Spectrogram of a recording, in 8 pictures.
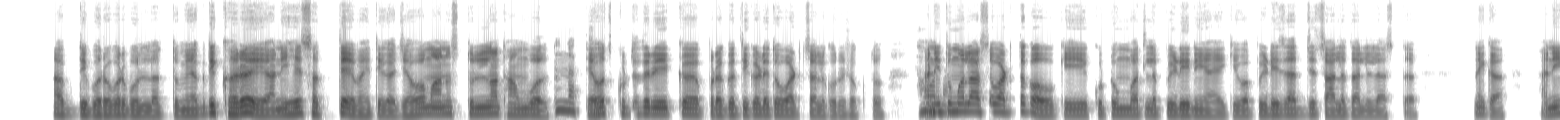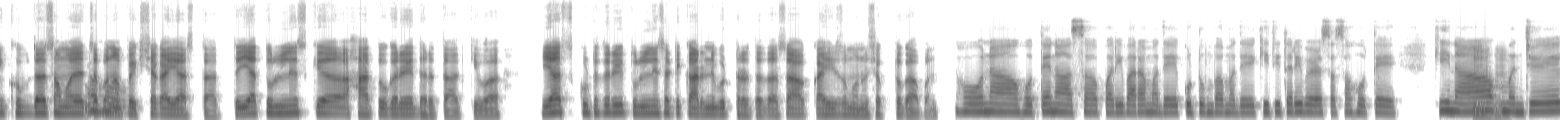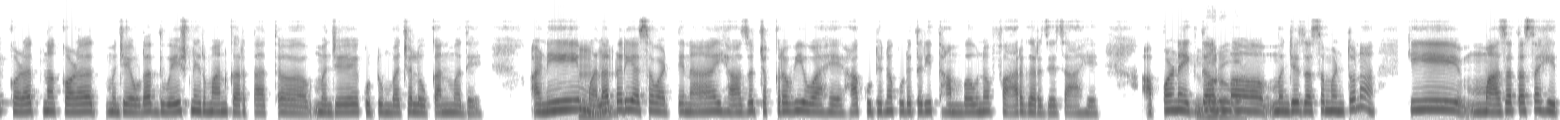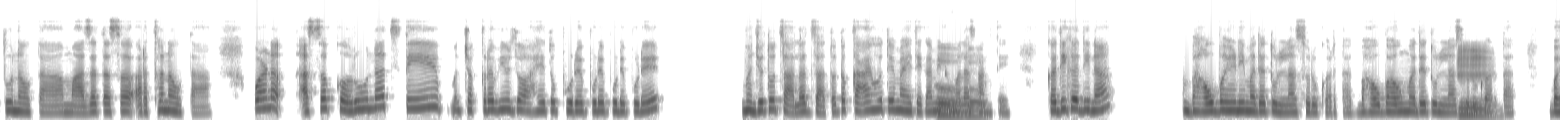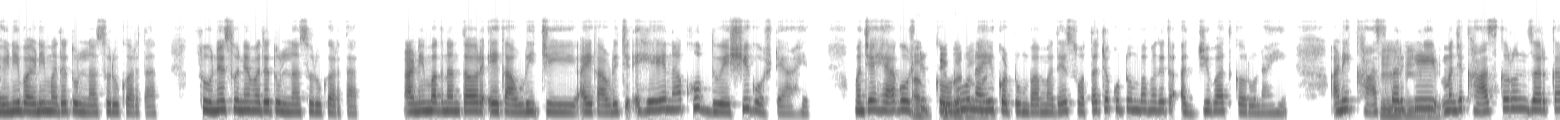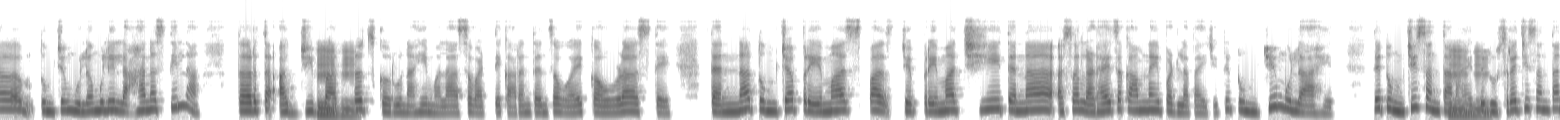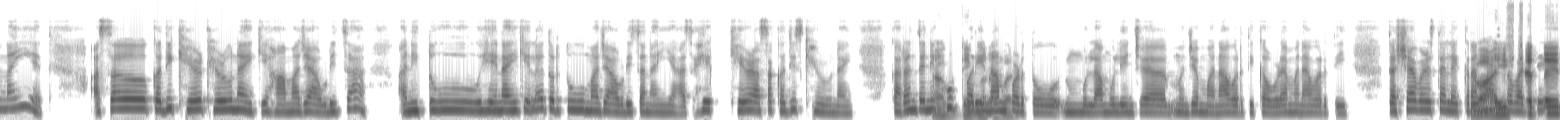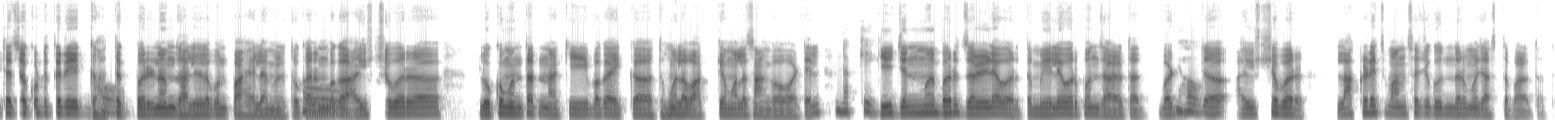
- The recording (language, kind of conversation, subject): Marathi, podcast, तुम्ही स्वतःची तुलना थांबवण्यासाठी काय करता?
- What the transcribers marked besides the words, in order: sad: "हो ना, होते ना असं … म्हणजे कुटुंबाच्या लोकांमध्ये"; stressed: "अजिबात"; in English: "बट"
